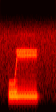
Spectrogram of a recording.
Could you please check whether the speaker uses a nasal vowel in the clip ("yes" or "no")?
no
